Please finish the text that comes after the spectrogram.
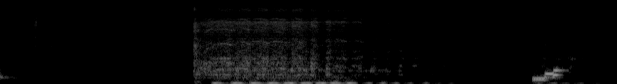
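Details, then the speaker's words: Rebuilt Mini JCW engine, first start attempt after cylinder head refit, timing and coil packs reconnected: starter churns about two seconds, slowing and labouring, no firing; cranks but won't start, owner wonders why no spark. "Oh, that's struggling. What's going on there? Why didn't we start? Let's go one more. Sounds like it wants to."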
